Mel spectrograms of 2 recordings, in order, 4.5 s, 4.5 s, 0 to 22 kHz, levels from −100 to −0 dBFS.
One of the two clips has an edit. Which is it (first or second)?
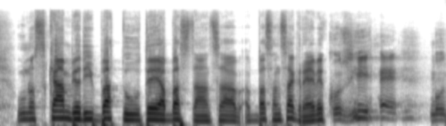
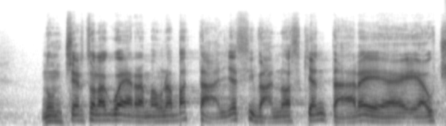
first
